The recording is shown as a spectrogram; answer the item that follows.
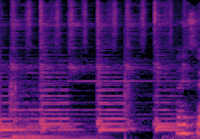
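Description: Background music: plucked strings over bass notes with a steady beat. A voice comes in right at the end.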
